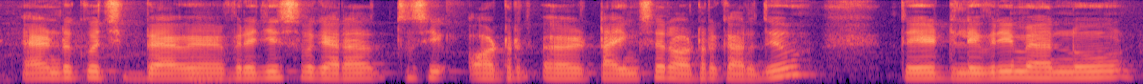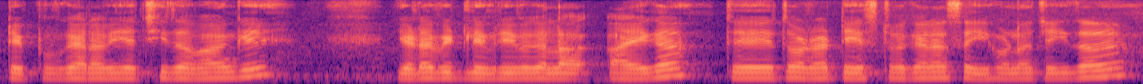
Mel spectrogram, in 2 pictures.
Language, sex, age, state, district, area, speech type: Punjabi, male, 18-30, Punjab, Tarn Taran, rural, spontaneous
